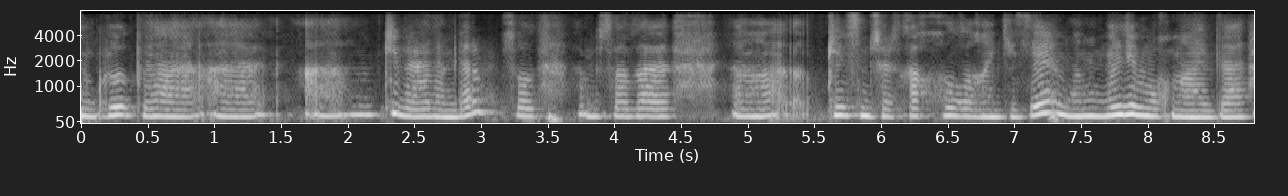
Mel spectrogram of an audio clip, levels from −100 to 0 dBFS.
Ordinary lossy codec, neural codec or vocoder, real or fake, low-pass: none; codec, 16 kHz, 2 kbps, FreqCodec, smaller model; fake; 7.2 kHz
